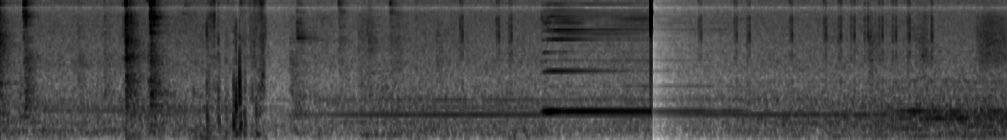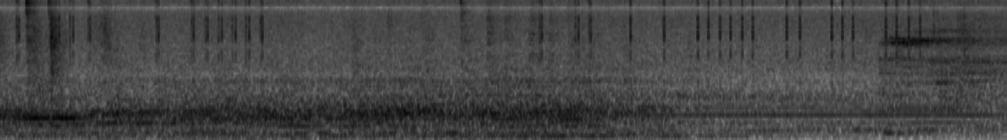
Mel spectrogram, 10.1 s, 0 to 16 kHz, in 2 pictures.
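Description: Schindler MT 300A elevator arriving at a landing: a single electronic chime sounds briefly about three seconds in and cuts off sharply, then a low rumble of the elevator's machinery and doors swells and fades over about six seconds.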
